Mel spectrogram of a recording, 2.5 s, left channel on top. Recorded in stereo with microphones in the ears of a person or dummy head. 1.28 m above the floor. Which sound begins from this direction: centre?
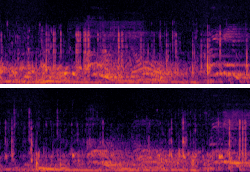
A woman speaking, at 0.9 s.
